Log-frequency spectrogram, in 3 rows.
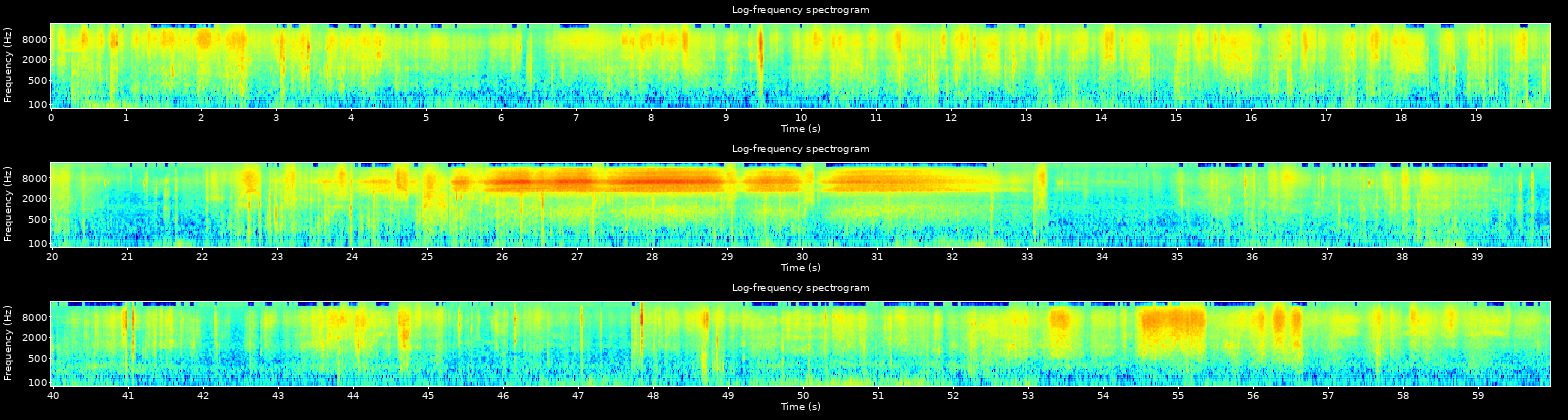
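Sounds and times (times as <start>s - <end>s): rustling and scuffing: 0.0s - 20.9s, 21.6s - 27.8s, 48.0s - 59.9s
loud steady hiss: 0.0s - 21.2s, 21.8s - 34.0s, 52.6s - 59.9s
rustling swishes: 22.1s - 33.9s.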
